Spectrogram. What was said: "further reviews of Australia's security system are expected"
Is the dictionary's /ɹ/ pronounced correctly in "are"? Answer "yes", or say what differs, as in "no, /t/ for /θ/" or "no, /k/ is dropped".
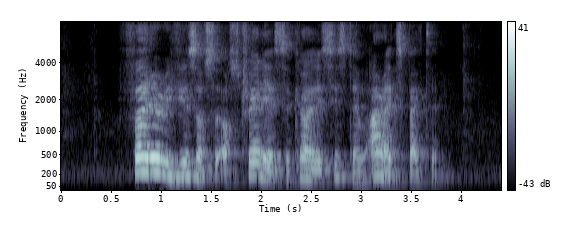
yes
